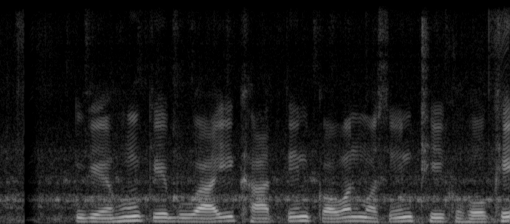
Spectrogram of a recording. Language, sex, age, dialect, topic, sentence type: Bhojpuri, male, 31-35, Western, agriculture, question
